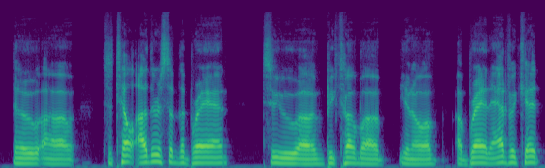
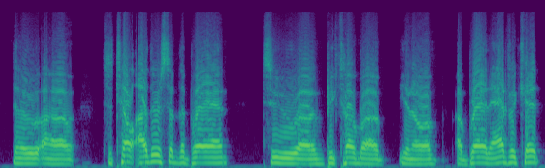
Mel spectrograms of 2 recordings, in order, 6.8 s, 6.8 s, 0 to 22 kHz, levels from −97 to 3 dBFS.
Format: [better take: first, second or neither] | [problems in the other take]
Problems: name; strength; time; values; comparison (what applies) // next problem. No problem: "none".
first | distortion; heavy; 16% of the sound clipped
